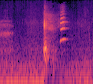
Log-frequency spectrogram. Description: Small comp of sneezes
